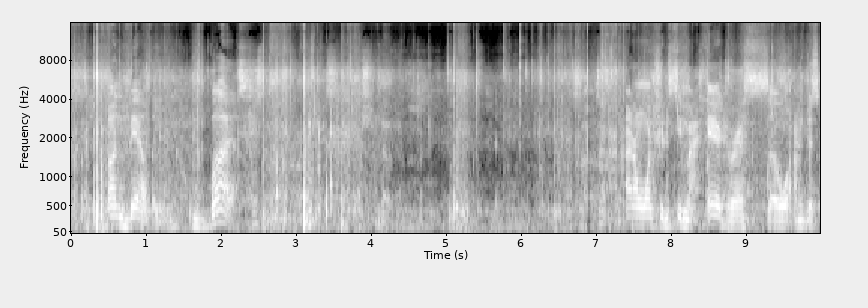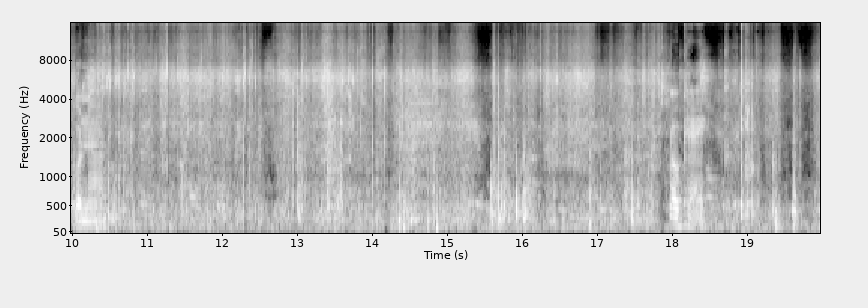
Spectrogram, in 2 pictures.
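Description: Cardboard rustles and scrapes.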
